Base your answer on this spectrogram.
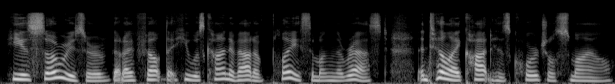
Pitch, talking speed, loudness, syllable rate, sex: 205 Hz, 235 wpm, -20 LUFS, 5.4 syllables/s, female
